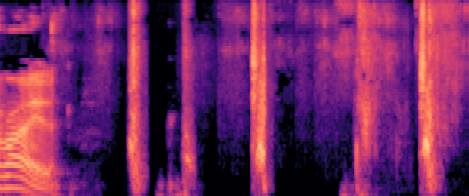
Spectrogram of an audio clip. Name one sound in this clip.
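Stone blocks crack in short bursts as they are struck.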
